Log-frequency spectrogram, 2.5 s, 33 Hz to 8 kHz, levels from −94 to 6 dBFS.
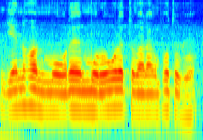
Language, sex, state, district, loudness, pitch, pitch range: Chakma, male, Tripura, Unakoti, -16 LUFS, 115 Hz, 105-115 Hz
